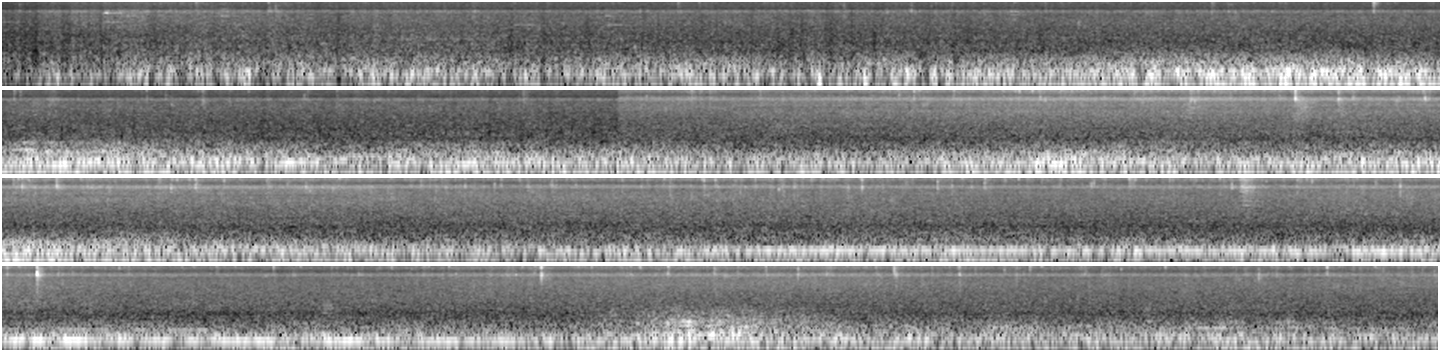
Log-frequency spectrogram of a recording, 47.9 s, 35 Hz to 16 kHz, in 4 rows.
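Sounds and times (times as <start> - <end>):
heavy rain: 0.0 - 47.9
thunder rumbling: 1.4 - 28.1, 40.7 - 47.0.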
